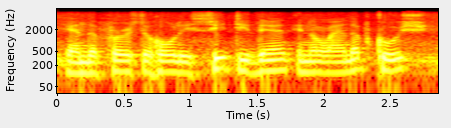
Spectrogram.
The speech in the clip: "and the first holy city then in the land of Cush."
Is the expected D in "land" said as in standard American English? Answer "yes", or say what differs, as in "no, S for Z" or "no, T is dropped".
yes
